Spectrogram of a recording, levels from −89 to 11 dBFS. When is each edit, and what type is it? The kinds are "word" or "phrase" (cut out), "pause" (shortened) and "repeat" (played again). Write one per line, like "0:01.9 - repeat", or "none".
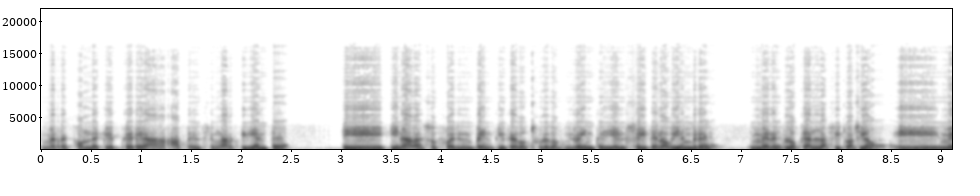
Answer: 0:07.1 - word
